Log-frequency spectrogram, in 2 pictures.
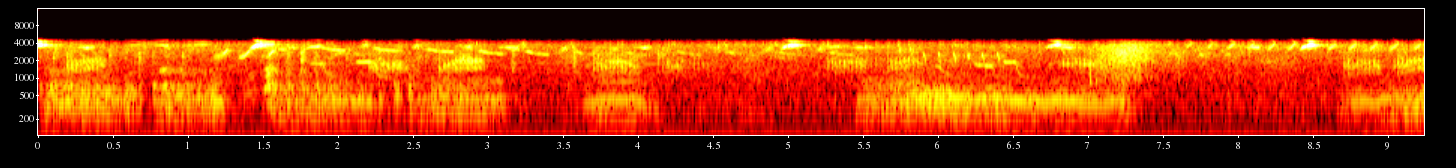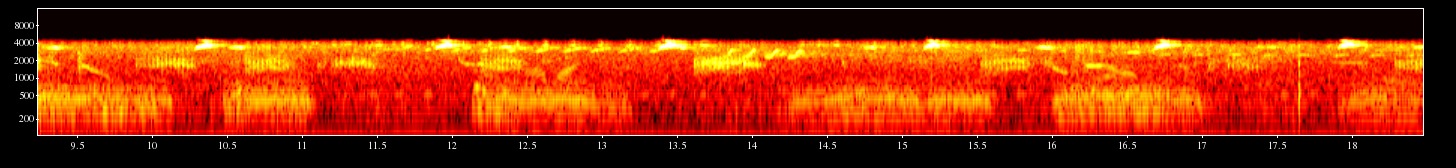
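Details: A pair of beech martens mating along a riverbank in Madrid's region, Spain, on 15 July 2012, give a long series of throaty, harmonic chuckling bursts. Crisp high-pitched chirps punctuate the sequence every second or two.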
